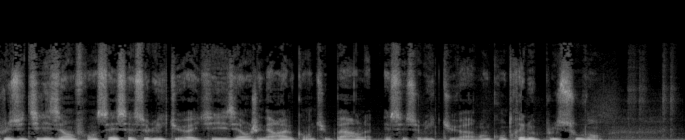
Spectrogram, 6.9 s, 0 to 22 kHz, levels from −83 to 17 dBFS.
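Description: No technical faults are audible.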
